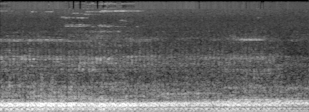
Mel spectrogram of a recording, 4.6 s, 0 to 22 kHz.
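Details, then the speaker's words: 1967 Ford Mustang 390 V8 after rebuild, choke wide open: steady, even idle with deep regular lope, no misses or hiss; sounds excellent, no smoke, exhaust leak still to fix. "Boy, that sounds good. That is excellent. Absolutely excellent."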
